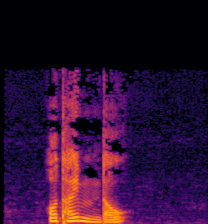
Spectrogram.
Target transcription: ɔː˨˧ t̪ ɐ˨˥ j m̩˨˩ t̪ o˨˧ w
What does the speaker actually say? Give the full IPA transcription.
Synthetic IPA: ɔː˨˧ t̪ʰ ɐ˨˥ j m̩˨˩ t̪ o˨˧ w

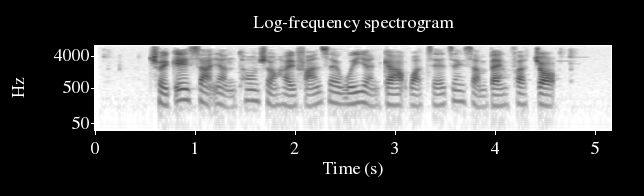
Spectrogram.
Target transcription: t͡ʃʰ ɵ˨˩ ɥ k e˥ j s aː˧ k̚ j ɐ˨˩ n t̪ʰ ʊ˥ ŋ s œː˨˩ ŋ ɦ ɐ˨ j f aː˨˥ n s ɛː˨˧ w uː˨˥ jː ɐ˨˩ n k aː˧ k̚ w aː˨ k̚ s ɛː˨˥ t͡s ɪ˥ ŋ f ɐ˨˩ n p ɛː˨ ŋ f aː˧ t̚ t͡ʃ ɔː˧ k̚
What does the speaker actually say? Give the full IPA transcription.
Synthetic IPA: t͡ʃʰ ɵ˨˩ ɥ k e˥ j s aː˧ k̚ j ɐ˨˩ n t̪ʰ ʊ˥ ŋ s œː˨˩ ŋ ɦ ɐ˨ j f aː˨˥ n s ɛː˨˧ w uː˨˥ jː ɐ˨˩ n k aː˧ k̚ w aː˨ k̚ t͡s ɛː˨˥ t͡s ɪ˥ ŋ s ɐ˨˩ n p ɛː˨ ŋ f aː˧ t̚ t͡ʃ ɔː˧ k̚

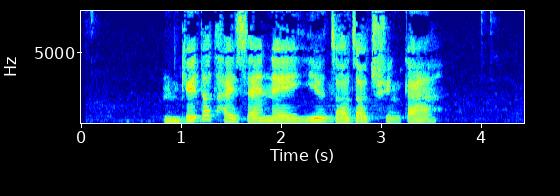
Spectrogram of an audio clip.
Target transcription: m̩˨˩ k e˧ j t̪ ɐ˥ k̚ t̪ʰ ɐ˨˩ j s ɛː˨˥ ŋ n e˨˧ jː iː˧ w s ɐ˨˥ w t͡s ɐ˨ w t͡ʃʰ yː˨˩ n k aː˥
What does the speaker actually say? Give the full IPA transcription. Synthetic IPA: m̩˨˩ k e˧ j t̪ ɐ˥ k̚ t̪ʰ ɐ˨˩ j s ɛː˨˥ ŋ n e˨˧ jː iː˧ w t͡s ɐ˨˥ w t͡s ɐ˨ w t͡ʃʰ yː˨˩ n k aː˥

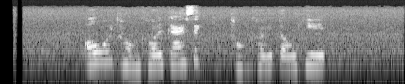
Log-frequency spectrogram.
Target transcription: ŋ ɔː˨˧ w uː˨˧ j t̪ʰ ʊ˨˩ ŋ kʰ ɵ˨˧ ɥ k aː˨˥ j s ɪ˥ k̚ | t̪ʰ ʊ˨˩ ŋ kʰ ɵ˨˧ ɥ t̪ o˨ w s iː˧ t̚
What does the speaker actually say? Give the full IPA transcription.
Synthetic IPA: ŋ ɔː˨˧ w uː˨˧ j t̪ʰ ʊ˨˩ ŋ kʰ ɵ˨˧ ɥ k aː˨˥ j s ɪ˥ k̚ | t̪ʰ ʊ˨˩ ŋ kʰ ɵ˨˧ ɥ t̪ o˨ w h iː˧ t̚

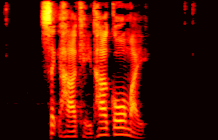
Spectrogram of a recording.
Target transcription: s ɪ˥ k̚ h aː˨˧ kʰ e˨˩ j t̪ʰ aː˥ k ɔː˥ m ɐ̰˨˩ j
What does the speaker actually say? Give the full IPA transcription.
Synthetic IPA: s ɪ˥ k̚ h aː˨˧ kʰ e˨˩ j t̪ʰ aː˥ k ɔː˥ m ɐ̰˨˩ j

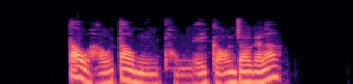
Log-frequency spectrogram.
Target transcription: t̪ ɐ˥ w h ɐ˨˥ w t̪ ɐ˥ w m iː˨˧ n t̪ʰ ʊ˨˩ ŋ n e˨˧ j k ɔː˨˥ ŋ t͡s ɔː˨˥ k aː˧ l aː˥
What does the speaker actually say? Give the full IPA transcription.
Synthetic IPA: t̪ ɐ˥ w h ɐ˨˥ w t̪ ɐ˥ w m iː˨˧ n t̪ʰ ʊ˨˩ ŋ n e˨˧ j k ɔː˨˥ ŋ t͡s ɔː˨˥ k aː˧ l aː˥

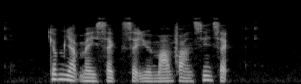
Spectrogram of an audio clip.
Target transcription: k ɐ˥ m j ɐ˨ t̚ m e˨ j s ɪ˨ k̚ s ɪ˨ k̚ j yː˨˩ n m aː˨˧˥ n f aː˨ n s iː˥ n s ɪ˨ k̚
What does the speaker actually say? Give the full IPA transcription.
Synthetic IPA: k ɐ˥ m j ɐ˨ t̚ m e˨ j s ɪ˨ k̚ s ɪ˨ k̚ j yː˨˩ n m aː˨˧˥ n f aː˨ n s iː˥ n s ɪ˨ k̚

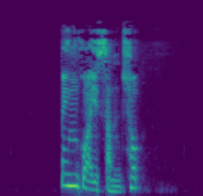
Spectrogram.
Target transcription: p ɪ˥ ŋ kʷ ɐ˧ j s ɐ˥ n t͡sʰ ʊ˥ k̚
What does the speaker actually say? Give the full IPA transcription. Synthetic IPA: p ɪ˥ ŋ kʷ ɐ˧ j s ɐ˨˩ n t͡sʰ ʊ˥ k̚

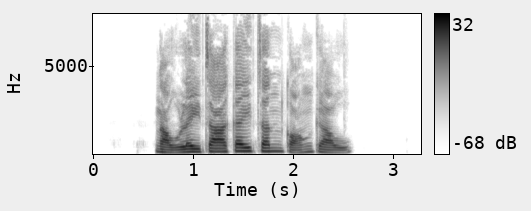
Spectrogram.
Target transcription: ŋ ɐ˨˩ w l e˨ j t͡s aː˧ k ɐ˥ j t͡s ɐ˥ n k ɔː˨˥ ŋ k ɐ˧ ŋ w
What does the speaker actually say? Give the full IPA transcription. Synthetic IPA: ŋ ɐ˨˩ w l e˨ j t͡s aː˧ k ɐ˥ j t͡s ɐ˥ n k ɔː˨˥ ŋ k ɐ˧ w

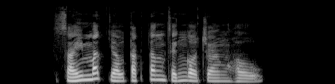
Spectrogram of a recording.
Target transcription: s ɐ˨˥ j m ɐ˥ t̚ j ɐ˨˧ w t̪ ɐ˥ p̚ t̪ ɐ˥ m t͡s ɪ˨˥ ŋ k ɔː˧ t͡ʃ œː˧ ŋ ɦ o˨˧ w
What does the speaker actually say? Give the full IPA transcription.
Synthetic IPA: s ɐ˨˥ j m ɐ˥ t̚ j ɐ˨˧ w t̪ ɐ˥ k̚ t̪ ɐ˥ ŋ t͡s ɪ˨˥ ŋ k ɔː˧ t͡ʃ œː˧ ŋ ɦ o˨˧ w

